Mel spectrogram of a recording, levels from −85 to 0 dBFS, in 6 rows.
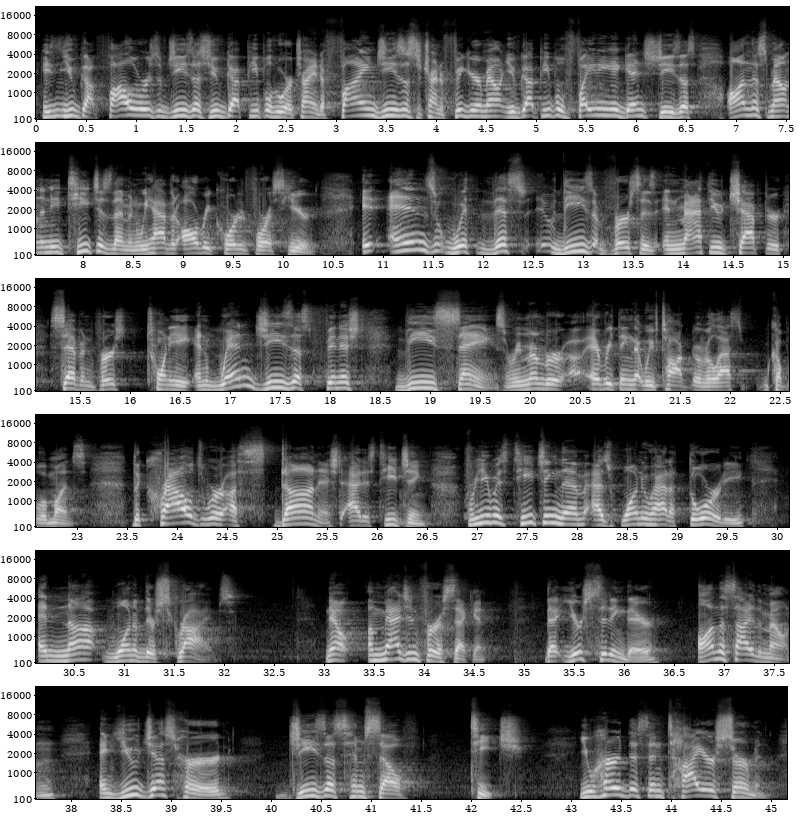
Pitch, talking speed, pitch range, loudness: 180 Hz, 160 wpm, 155-210 Hz, -19 LUFS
